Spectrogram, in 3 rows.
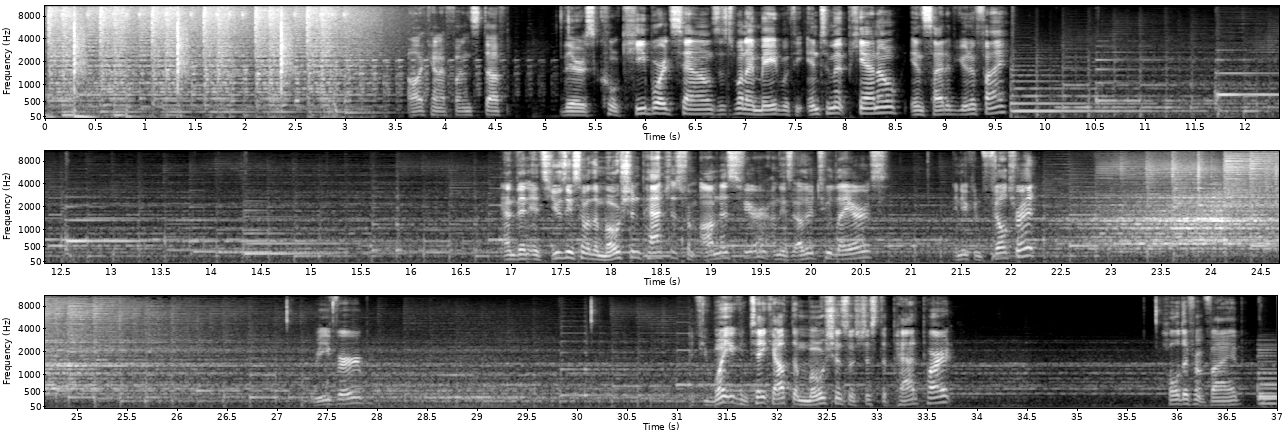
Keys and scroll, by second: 2.8 F3, 35.6 F4, 35.6 F5, 36.9 F4.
